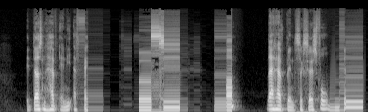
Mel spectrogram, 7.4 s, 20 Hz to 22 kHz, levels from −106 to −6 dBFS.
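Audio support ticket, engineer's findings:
Robotic sound from repeated short buffers, 1.59–4.63 s, right after "it doesn't have any". Rigid metallic buzz at 100 Hz replaces the speech. Likely cause is late buffer delivery, with a 10 ms block looped while essentially all real audio is skipped.

Same robotic buzz, 6.60 s to clip end. Again fixed at 100 Hz, which fits a likely 10 ms buffer repeating in place of the incoming audio throughout.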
